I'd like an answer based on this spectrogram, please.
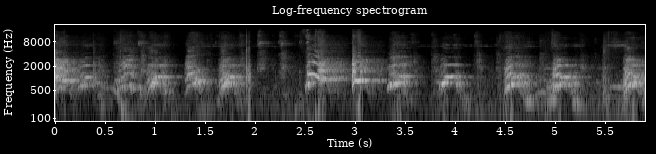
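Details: Happy Welsh corgi Roku meeting its breeder, 4 August 2019, keeps up loud, pulsing barks and high yips in irregular clusters, mixed with whining, over about six seconds.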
